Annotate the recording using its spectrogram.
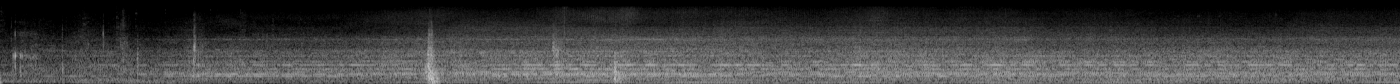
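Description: A steady mechanical hum holding the same few pitches throughout, building up over the first few seconds, with one sharp knock about four seconds in and a few faint clicks.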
